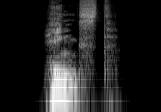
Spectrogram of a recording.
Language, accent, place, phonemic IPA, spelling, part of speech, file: German, Germany, Berlin, /hɪŋ(k)st/, hinkst, verb, De-hinkst.ogg
- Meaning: second-person singular present of hinken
